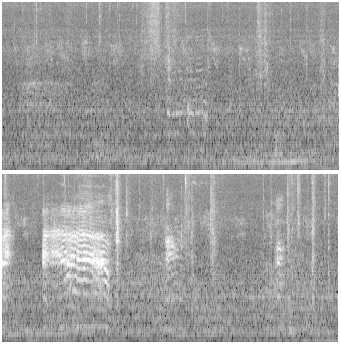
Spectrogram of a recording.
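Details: Male Burmese cat swearing at birds: faint chattering and small cries build up to one long, loud, quavering yowl, then softer scattered calls trail off.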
